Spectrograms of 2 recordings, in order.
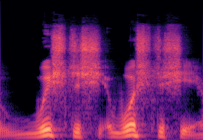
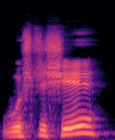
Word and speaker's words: Worcestershire: Can I pronounce Worcestershire? I know it's not Worcester. It's like Worcestershire, right? Worcestershire?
